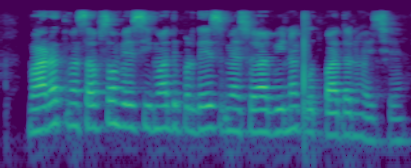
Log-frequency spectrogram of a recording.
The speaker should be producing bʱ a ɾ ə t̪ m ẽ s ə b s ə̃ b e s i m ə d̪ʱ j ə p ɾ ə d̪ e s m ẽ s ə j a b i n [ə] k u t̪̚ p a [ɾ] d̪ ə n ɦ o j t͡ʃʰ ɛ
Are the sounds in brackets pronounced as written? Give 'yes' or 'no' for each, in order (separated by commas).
yes, no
